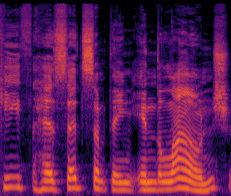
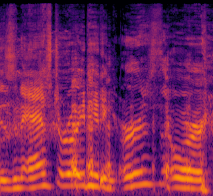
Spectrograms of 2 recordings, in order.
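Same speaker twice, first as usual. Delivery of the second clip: mock shock; 6 semitones higher, 4 dB louder than usual. Retold shock at Keith's post.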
